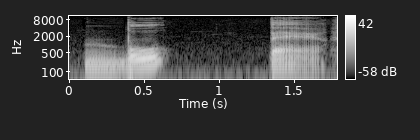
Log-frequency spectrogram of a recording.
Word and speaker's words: beau-père: the beautiful father, le beau-père. So remember this E, A, U combination of vowels only give you the sound O, beau, okay, le beau-père.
